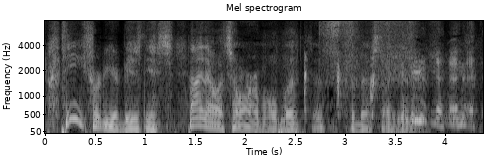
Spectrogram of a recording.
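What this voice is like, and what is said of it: Put-on Irish accent. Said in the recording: “Let me hear your best Irish accent.”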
